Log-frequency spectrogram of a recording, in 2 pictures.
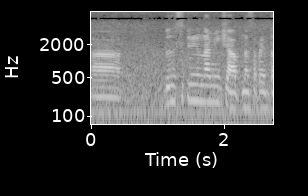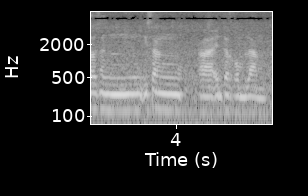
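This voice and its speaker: A man talks through an unboxing in a loose, chatty way, with plenty of fillers and laughs. His voice sits at an ordinary middle pitch. Loud noise and vehicle sounds run behind him. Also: normal speed. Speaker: moto vlogger. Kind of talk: casual unboxing vlog.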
